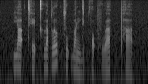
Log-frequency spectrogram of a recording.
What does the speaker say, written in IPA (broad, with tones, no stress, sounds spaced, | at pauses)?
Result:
j a˦˥ ʔ tʰ e˨˩ ʔ kʰ ɯ˧ a̯ p l ɤː˥˩ k̚ s u˦˥ ʔ b a˧ ŋ d i˦˥ t̚ f ɔ˨˩ ʔ f u˦˥ a̯ | pʰ a˨˩ t̚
